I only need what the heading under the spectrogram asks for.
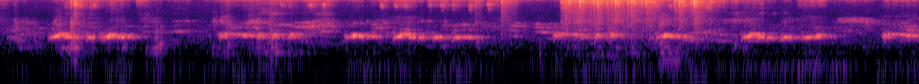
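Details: Zebra dove in a house yard repeating short, low, rolling coo phrases about every one to one and a half seconds, interrupted midway by a loud rustling burst, with faint voices and clatter in the background.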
